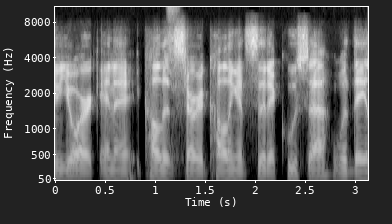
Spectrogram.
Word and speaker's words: Siracusa: Siracusa?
